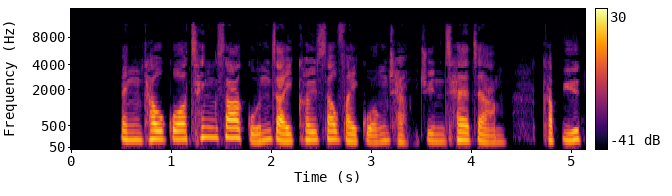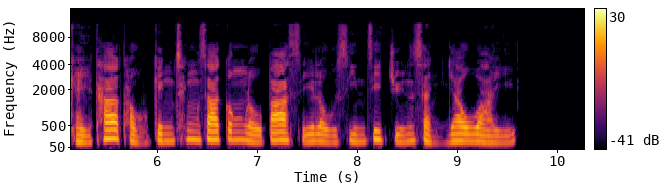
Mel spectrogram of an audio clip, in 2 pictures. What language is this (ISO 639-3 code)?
yue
